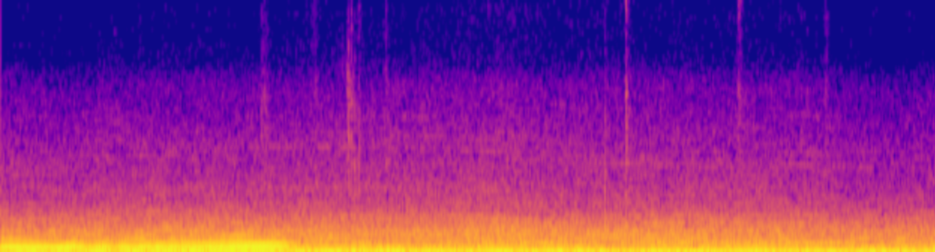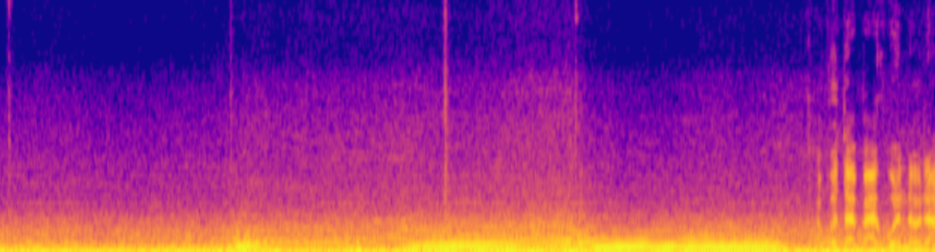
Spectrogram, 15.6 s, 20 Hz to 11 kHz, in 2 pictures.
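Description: A Corvette C8 Stingray Dubai Edition accelerates on the road, its engine climbing through loud rising revs and shifting pitch from inside the cabin, with a steady roar beneath.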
